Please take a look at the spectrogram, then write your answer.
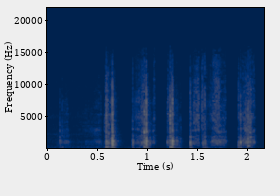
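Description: A spoon scrapes the inside of an empty yogurt container in a break room in about six quick, rasping strokes at an uneven rhythm, each a bright scratchy burst with short pauses between, and no one talking.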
